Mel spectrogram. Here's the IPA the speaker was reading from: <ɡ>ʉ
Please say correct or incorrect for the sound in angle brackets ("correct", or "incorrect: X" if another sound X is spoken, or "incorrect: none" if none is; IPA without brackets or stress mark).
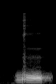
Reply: correct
